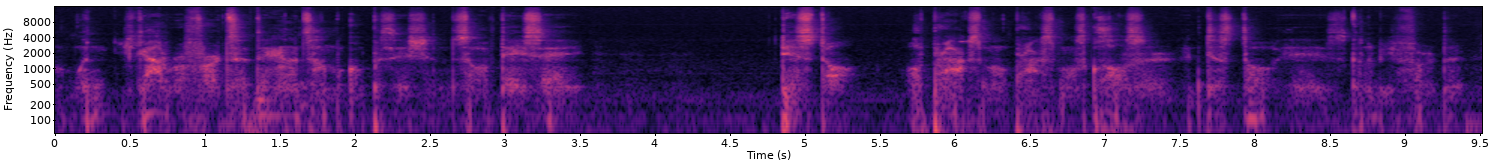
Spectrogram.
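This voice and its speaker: Over noticeable background noise, a man whispers at a fairly quick pace with big swings in loudness. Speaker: ASMR sleep-learning channel host. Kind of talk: educational ASMR lecture for sleep, reading a textbook. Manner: casual, conversational.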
